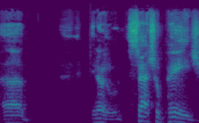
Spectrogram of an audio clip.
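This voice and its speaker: Somewhat breathy, a man with an American accent speaks at a fairly slow pace. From US South. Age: 80s+. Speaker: retired judge and former politician. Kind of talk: reminiscing talk to a group. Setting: video call. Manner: halting.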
